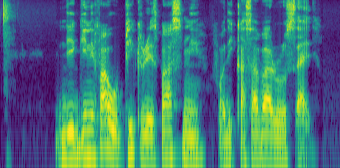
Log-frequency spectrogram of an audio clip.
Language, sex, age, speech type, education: Nigerian Pidgin, male, 30-45, spontaneous, tertiary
